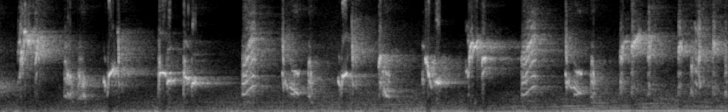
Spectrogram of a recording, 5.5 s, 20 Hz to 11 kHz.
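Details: Recorded 3 March 2016, an Orange-headed thrush sings continuously in ngerol style, with quick, sliding whistled notes and chirps repeated in a steady rhythm, some dropping sharply in pitch, over a quiet hum.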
